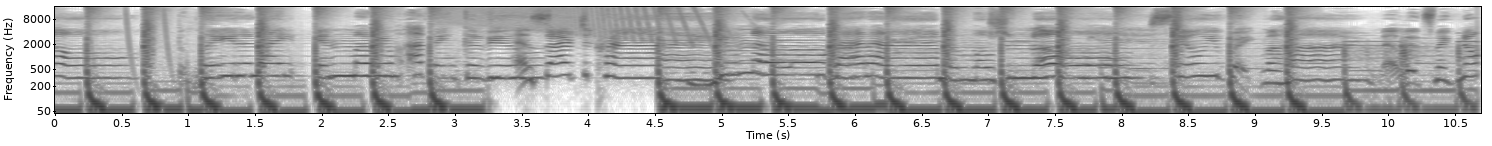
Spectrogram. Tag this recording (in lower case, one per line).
music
